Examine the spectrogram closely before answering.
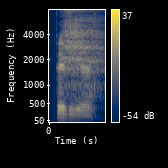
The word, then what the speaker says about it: Bevier: Yep, Bevier. Yep. Bevier. Like beaver.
